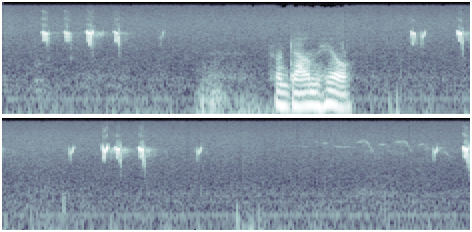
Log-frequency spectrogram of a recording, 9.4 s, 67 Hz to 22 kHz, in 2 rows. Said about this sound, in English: It's 6:12 now, and it sounds like there's another wild bird here. Another wild crossbill. Sounds like another type 3 bird.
